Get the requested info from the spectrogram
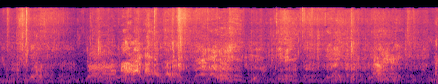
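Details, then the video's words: Two dogs fighting: rough snarling and growling bursts come in uneven waves, loudest around the middle, with sharp yelping peaks and people talking in Vietnamese in the background. "Dog vs Dog Dangerous Fight"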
